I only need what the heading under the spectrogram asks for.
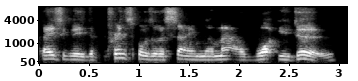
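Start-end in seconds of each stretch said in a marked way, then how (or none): none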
